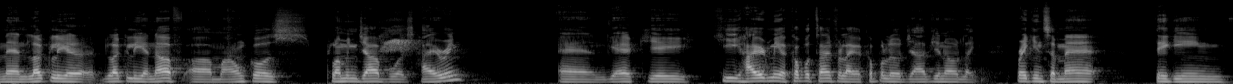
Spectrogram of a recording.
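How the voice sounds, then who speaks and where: A plain, everyday voice moves at a moderate pace with fairly even intonation. The recording is very clean, with a silent background. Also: man, medium pitch for a man. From Chicago, north side (Mexican-American). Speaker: plumber. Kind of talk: casual chat. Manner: casual, profane.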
